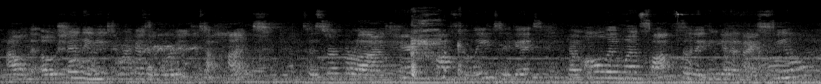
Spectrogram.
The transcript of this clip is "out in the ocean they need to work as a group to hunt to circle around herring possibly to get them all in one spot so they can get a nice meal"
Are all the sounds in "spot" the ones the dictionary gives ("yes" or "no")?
no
